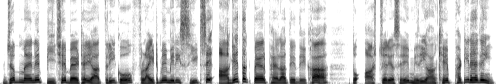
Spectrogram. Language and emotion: Hindi, surprised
